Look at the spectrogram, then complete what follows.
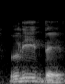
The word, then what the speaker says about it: líder: Letra A eu tenho líder, veja, líder, uma, duas. O acento está na penúltima, sendo ela então uma paroxítona.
